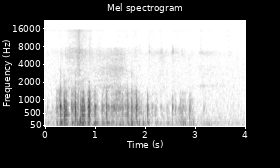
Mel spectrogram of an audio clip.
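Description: Rustling, scuffing handling noise of movement over dry leaf litter. It is dense for the first couple of seconds and dies away about three seconds in.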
